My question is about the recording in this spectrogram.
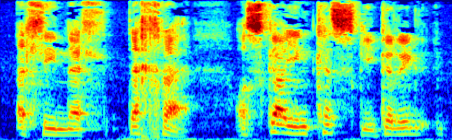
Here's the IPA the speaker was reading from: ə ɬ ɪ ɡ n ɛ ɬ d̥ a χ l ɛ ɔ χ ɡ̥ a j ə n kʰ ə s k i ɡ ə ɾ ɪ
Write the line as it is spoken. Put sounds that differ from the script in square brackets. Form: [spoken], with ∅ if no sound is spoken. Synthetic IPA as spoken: ə ɬ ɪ [∅] n ɛ ɬ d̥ [ɛ] χ [r] ɛ ɔ [s] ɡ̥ a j ə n kʰ ə s k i ɡ ə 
